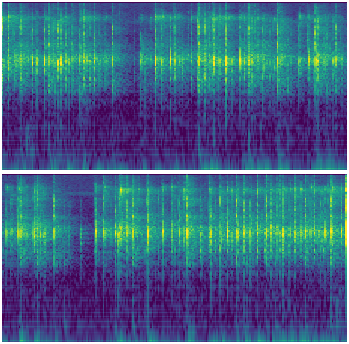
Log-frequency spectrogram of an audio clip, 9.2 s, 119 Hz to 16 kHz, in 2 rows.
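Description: Fast typing with both hands' fingertips on a compact, foam-filled mechanical keyboard with cream ABS keycaps, a dark case and a polycarbonate plate. It makes a dense, continuous stream of short, dry, bright clacks centred around 2.6 kHz over a steady low hum, with a brief lull just before the six-second mark.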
